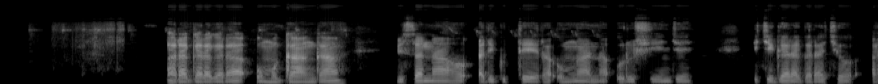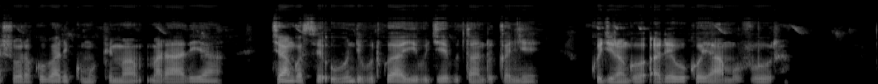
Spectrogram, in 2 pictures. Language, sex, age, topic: Kinyarwanda, male, 25-35, health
